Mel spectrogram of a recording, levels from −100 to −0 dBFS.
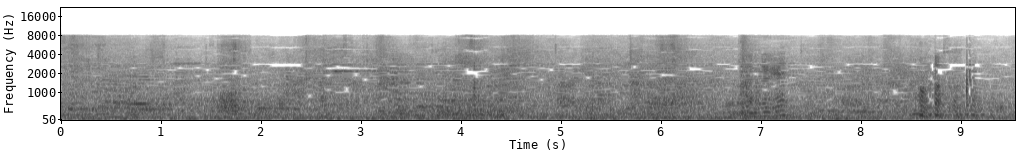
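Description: Throughout, the treble is synthetic and metallic, with nothing above 8 kHz and heavy smearing, likely from HE-AAC compression at a very low bitrate, around 8 kbps, rebuilding the upper band by replication.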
